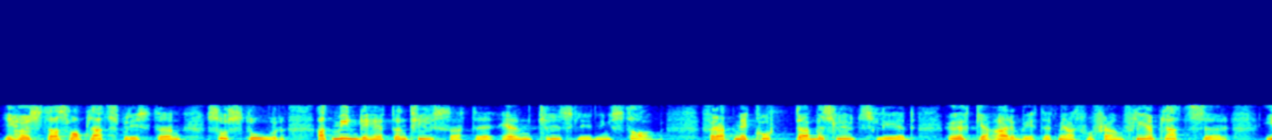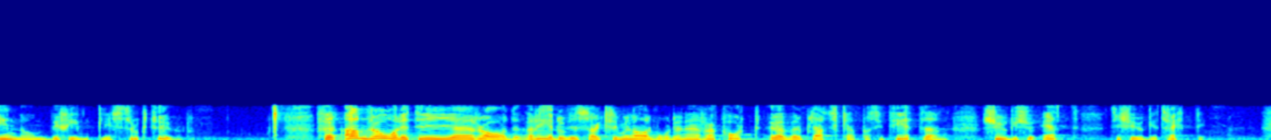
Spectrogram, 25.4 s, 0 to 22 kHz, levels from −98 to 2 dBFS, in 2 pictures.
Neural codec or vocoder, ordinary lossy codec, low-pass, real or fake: none; MP3, 48 kbps; 5.4 kHz; real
